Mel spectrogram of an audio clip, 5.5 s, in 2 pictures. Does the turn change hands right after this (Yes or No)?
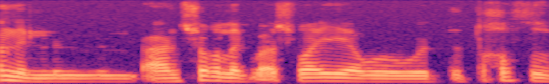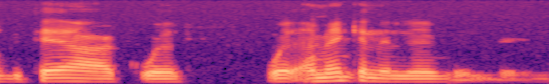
No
